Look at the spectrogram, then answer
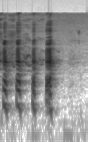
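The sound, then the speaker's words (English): A pet cat meows loudly in the background four times in quick, evenly spaced succession, each cry short and bright with a strained, nasal tone, before it falls silent. “Sorry, my cat is meowing very loudly in the background, so that might be an edit point.”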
